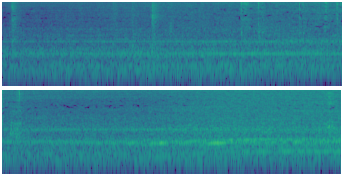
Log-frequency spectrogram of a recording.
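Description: Cooling fans of an ASIC cryptocurrency miner running with a steady whir that grows gradually louder, its pitch rising a little about six to seven seconds in. A few light clicks sound over it.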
